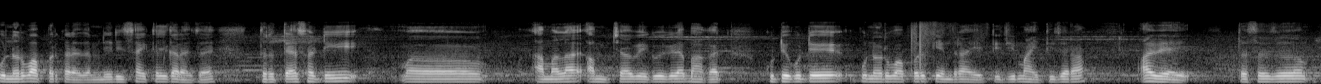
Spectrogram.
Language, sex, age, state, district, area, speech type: Marathi, male, 18-30, Maharashtra, Kolhapur, urban, spontaneous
